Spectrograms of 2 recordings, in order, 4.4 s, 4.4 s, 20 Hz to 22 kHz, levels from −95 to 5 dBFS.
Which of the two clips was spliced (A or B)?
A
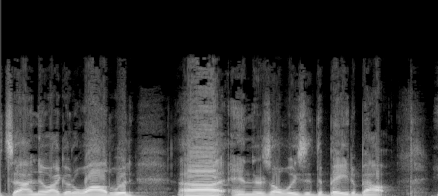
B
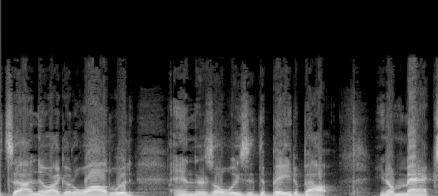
B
